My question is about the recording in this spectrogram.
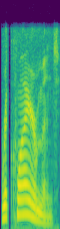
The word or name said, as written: requirement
